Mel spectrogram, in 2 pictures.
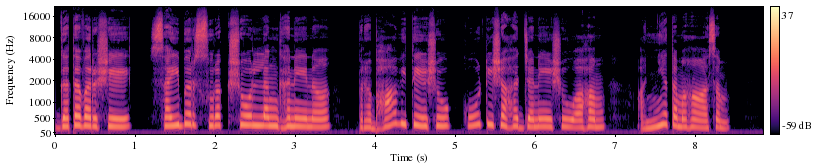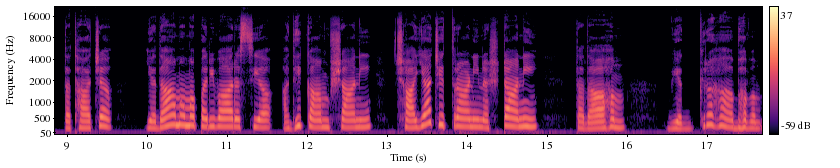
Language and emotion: Sanskrit, sad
